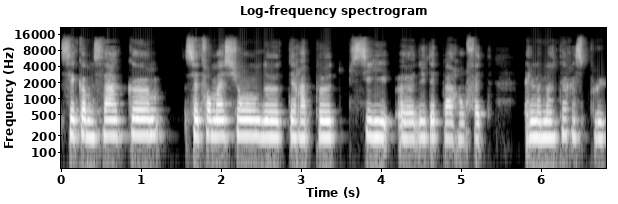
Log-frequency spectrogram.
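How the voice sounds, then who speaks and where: On a very clean recording with a silent background, a woman speaks very slowly in a monotone, flat intonation, her medium pitch carrying a dark, mellow tone. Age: 60s. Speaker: therapist and coach. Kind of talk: interview monologue. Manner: hesitant with frequent 'euh'.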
